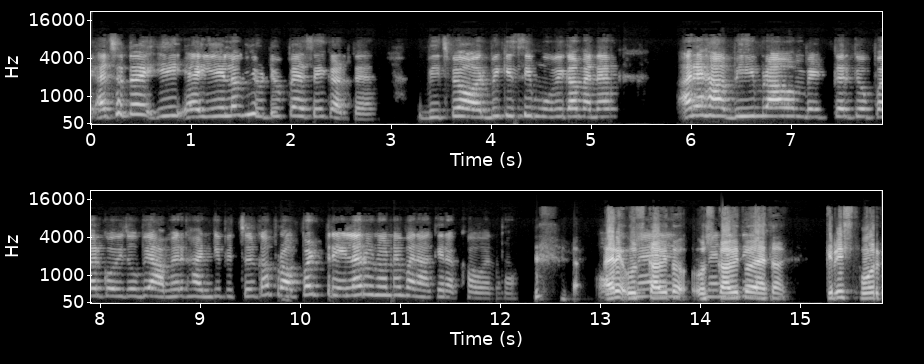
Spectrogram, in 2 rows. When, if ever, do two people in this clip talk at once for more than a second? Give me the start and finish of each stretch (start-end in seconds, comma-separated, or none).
13.1-14.8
